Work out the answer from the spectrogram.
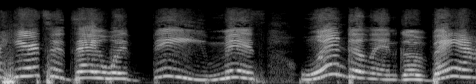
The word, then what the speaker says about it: Juandalynn: Not Tammy Lynn, but Juandalynn.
